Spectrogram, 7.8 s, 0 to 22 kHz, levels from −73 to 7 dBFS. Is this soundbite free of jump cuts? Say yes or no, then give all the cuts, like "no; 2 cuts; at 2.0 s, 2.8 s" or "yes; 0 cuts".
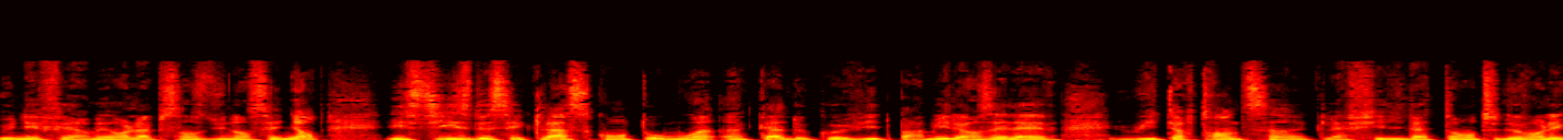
no; 1 cut; at 5.5 s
